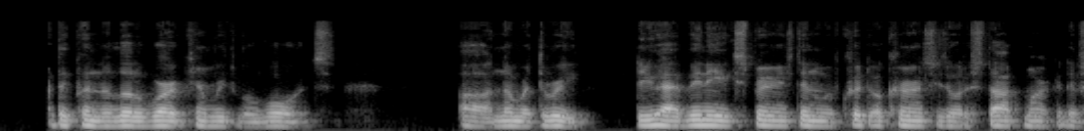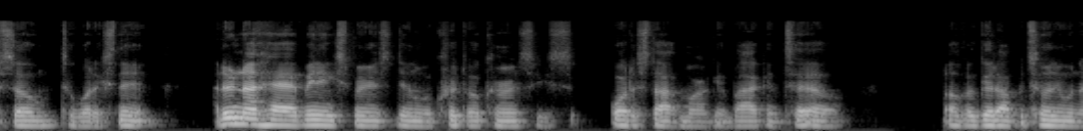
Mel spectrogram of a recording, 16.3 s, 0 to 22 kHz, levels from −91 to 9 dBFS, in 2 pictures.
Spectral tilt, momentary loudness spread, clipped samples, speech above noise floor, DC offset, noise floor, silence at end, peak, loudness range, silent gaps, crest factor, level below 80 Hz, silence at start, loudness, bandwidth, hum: -8 dB/octave; 12 LU; under 0.1%; 57 dB; under 0.1%; -82 dBFS; 0 s; -6 dBFS; 5 LU; none; 20 dB; -64 dBFS; 0.35 s; -25 LUFS; 12.5 kHz; none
